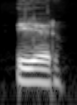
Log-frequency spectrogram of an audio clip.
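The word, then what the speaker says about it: heir: तो दोस्तों चूंकि हमारा जो वर्ड है एयर, भले अंग्रेजी में एच से शुरू है लेकिन इसका उच्चारण जो है वो स्वर से है ए, इसलिए दोस्तों हमारा इसके पहले लगाना होगा एन, एन एयर टू my throne.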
